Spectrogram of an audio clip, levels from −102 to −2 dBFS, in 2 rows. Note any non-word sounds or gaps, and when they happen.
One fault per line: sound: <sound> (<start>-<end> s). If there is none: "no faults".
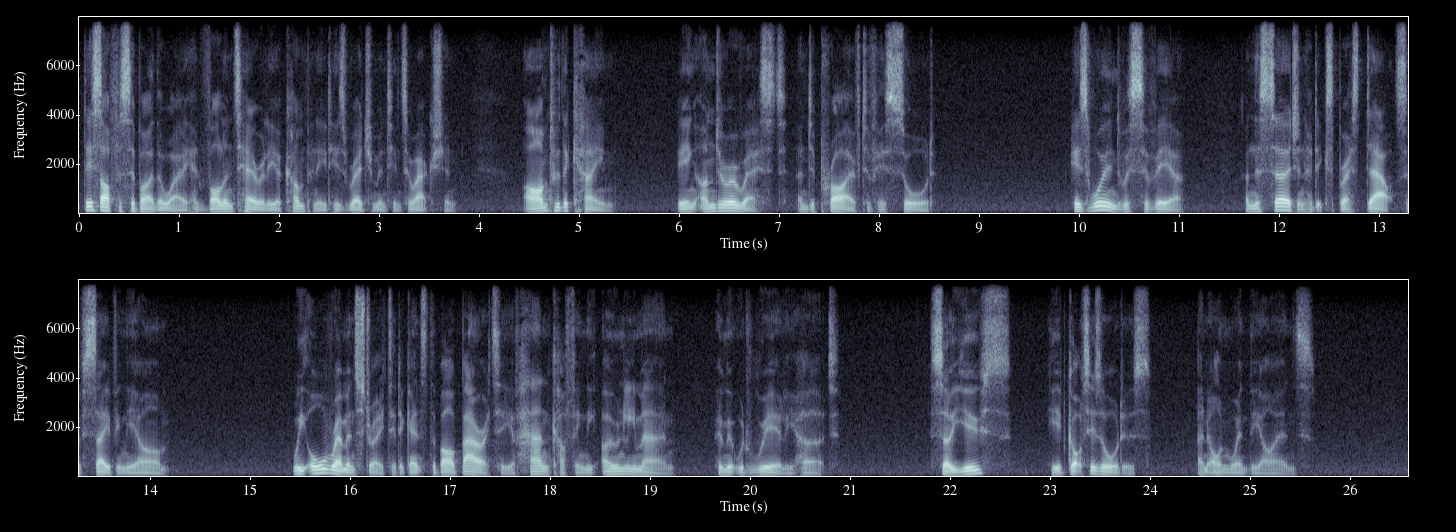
no faults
